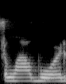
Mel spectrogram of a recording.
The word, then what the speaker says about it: Nselaa Ward: are the same it's salah ward my name is spelled a little differently it's n-s-e-l-a-a-w-a-r-d um the n is silent in my name but my name is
